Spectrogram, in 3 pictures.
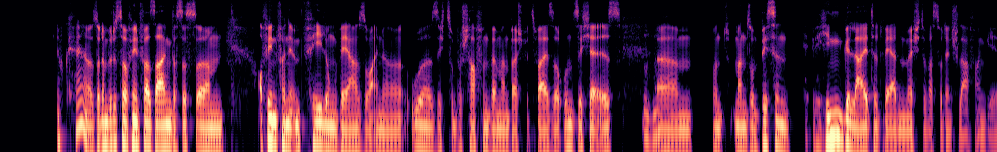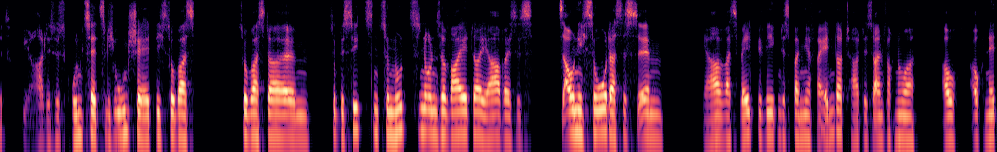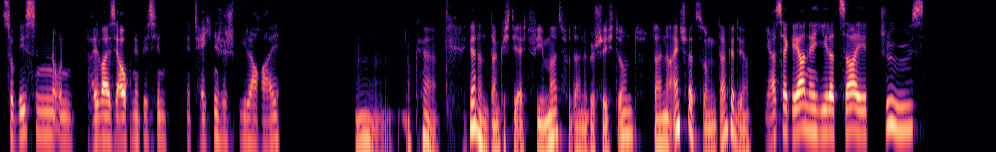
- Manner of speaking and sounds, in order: other background noise
- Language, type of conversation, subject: German, podcast, Wie schaltest du beim Schlafen digital ab?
